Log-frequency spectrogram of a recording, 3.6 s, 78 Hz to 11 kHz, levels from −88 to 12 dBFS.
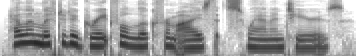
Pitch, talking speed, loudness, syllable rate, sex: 195 Hz, 185 wpm, -17 LUFS, 4.6 syllables/s, female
